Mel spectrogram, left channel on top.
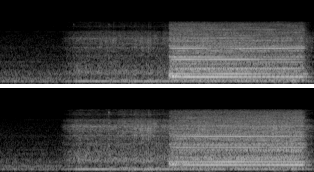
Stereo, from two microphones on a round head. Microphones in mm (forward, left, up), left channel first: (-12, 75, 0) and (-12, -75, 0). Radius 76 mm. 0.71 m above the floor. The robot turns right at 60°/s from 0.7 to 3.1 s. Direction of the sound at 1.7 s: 160° left.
